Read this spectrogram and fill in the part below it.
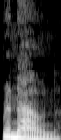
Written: renown

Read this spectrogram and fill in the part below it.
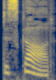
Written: discard

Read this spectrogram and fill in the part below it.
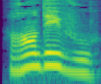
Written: rendez-vous

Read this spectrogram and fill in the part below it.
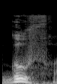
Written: gouffre

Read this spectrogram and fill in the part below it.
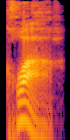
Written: croire

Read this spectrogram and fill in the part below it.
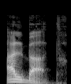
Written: albâtre

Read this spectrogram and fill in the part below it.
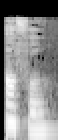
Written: offal

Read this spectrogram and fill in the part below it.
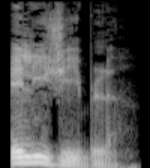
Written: éligible

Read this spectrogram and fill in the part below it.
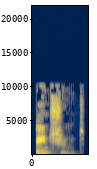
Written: ancient

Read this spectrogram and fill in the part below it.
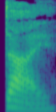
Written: dye

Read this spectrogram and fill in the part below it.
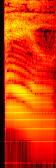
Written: ail

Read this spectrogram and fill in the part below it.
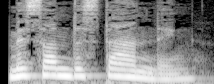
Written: misunderstanding

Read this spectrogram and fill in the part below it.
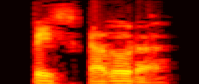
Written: pescador

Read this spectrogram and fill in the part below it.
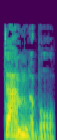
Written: damnable

